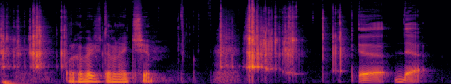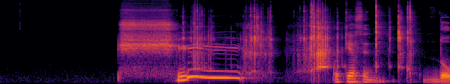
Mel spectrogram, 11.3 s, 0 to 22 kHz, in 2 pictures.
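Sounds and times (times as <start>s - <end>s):
crunching and chewing of sugar-free peach-flavoured mint candies: 0.0s - 1.0s, 2.2s - 4.5s, 7.9s - 11.0s
speech: 0.8s - 2.0s, 4.5s - 5.4s, 7.1s - 8.9s, 9.8s - 11.2s.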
